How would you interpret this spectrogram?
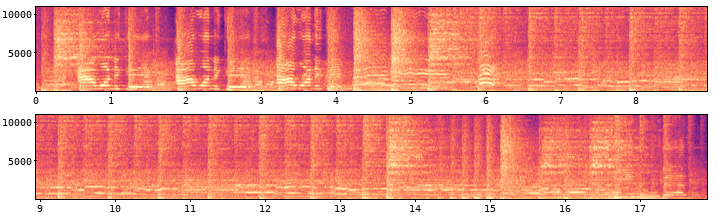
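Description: A full-band song plays steadily from start to finish, with punchy drums, bright sustained melodic instruments and a driving beat, loud and close with no talking over it.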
